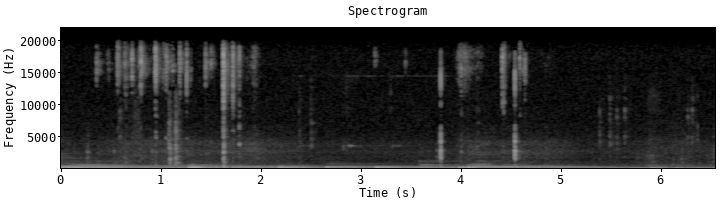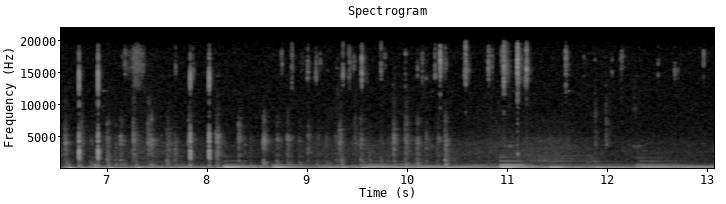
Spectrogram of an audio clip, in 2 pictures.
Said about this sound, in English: He's still typing.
